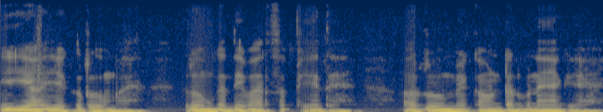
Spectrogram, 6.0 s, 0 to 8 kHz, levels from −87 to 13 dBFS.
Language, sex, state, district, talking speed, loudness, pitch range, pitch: Hindi, male, Jharkhand, Palamu, 150 wpm, -15 LUFS, 95-100 Hz, 95 Hz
